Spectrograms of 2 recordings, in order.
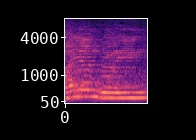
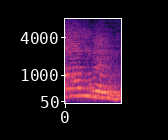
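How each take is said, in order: First: Each word is said fully and separately. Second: The first two words are joined into one.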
